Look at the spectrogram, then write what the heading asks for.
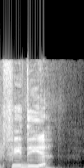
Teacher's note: هذه الاحرف ساكنه سواء كانت في وسط الكلمه او في اخرها فعندنا كلمه فديه الدال التي في وسطها ساكنه فلازم تقلقل فديه ام وعلى الذين الذين الذين يطيقونه فديه طعام مسكين فمن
